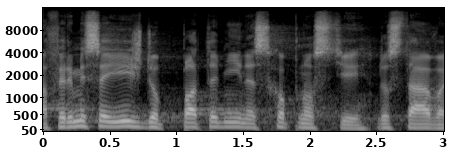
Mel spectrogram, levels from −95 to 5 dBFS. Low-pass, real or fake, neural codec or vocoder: 14.4 kHz; real; none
